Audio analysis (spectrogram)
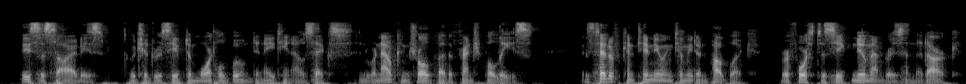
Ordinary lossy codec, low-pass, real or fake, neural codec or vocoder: AAC, 32 kbps; 7.2 kHz; fake; codec, 16 kHz, 16 kbps, FunCodec, trained on LibriTTS, 50 frames a second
